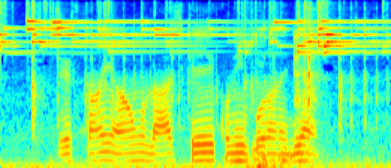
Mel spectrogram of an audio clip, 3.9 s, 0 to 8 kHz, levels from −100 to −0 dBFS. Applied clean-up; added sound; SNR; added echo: none; Chime; -4 dB; none.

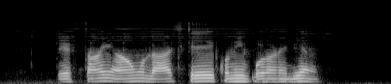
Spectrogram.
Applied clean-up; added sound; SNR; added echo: neural mask model DeepFilterNet 3.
